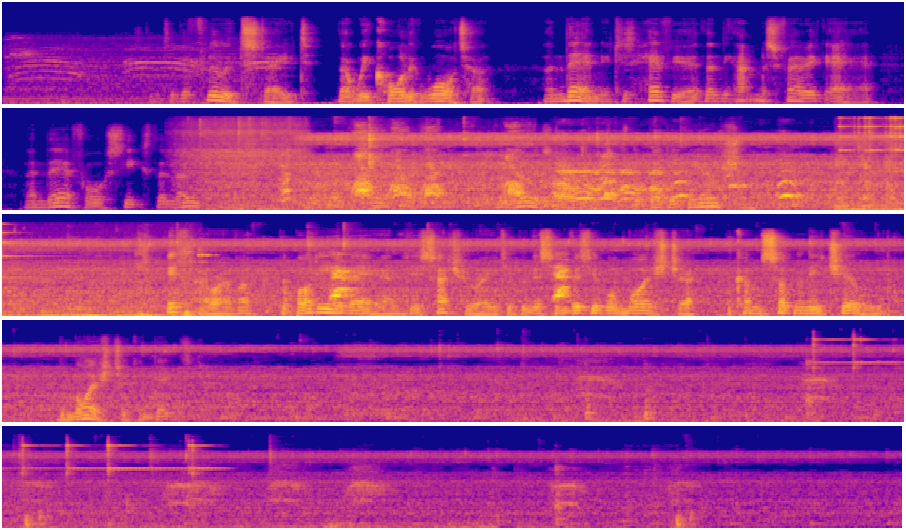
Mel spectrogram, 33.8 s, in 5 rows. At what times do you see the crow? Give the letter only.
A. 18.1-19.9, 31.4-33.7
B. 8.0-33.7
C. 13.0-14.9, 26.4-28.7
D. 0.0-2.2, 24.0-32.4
D.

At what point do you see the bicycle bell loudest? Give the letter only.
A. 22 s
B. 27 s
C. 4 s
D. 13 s
D.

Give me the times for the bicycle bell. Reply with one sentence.
The bicycle bell can be heard from 13.0 to 14.9 s and from 26.4 to 28.7 s.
